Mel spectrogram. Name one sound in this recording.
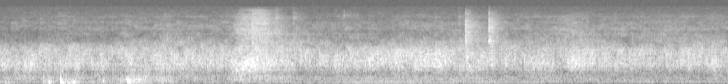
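Soft cloth rustles as hands tug at a small garment.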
